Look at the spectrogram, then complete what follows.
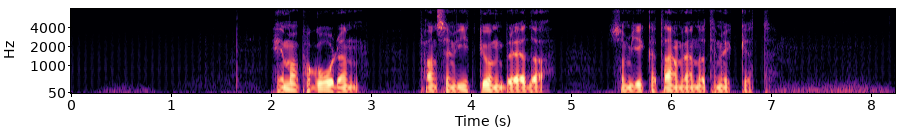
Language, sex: Swedish, male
